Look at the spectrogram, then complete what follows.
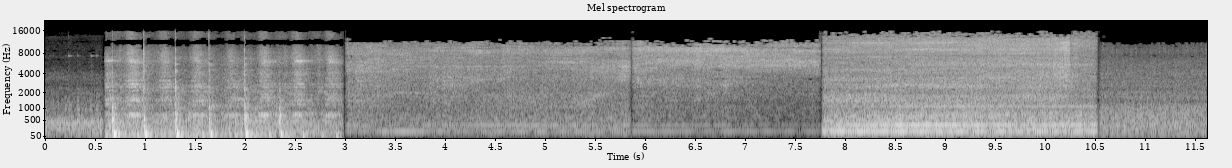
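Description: A belt grinder running with a steady hum while a forged Japanese-style knife blade is ground against the belt with a hissing rasp. It gets louder for a few seconds near the end, then quieter. Before the grinder starts, the first few seconds hold sharp clicks and scraping strokes of the steel blade being worked by hand.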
